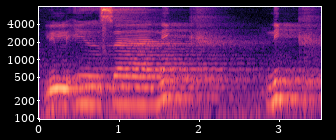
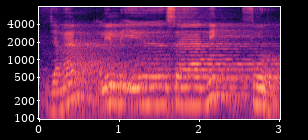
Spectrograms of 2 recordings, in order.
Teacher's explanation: Perhatikan huruf kaf di situ mahmusah. Huruf kaf apa? Ya, terhembus nafasnya, mengalir nafasnya.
